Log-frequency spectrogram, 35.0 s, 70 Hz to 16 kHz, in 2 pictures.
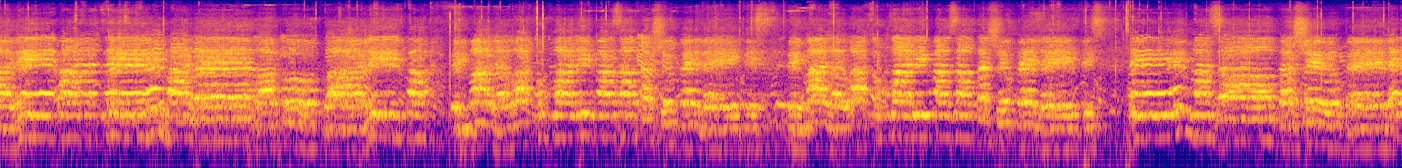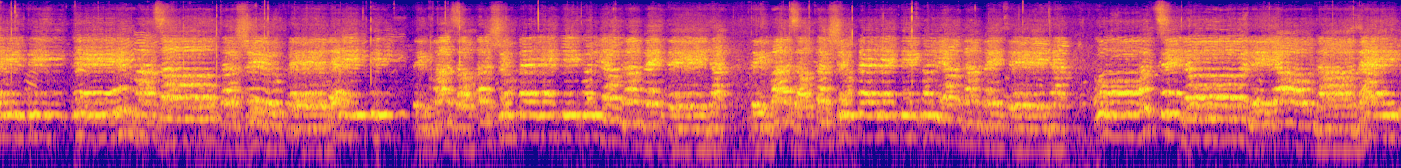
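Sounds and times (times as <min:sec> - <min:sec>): group singing folk song in chorus: 0:00.0 - 0:35.0.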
